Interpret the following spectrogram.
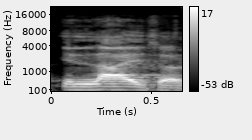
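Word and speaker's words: Elijah: 비슷하죠 그 영어로는 완전히 이름이 달라요 영어로는 엘리야는 엘라이저 아고 발음을 하고 엘리사는 엘리샤 이렇게 발음을 합니다 그러니까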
